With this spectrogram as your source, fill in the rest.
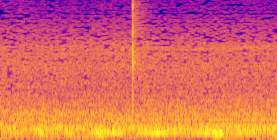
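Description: Nail clippers snip sharply.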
